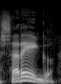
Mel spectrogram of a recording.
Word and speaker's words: Sarego: E certo, in realtà tutti adesso a intervistare per esempio il primo sindaco del Movimento 5 Stelle a Sarego, vedete che ho imparato bene la pronuncia, Sarego,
